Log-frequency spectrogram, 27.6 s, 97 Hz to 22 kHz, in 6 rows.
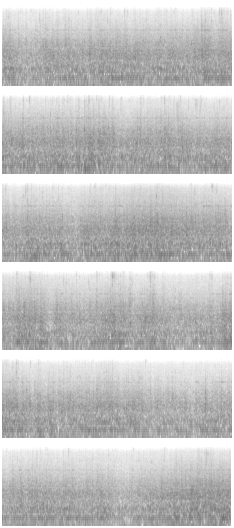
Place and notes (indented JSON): {
  "title": "Anholt Skole, Danmark - Rain shower",
  "date": "2012-08-22 17:00:00",
  "description": "The recording was made inside, under a window, and documents the varied intensity of a heavy rain shower. It was made using a Zoom Q2HD on a tripod.",
  "latitude": "56.70",
  "longitude": "11.55",
  "altitude": "10",
  "timezone": "GMT+1"
}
